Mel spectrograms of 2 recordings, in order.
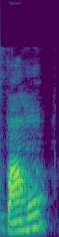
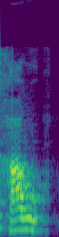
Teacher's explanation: in most cases, Kannada, the pa sound becomes a ha sound.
